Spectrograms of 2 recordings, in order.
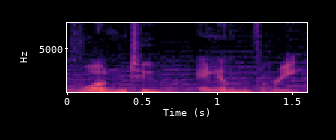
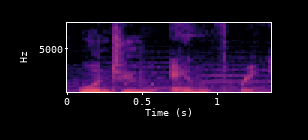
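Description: The two takes are said the same way.

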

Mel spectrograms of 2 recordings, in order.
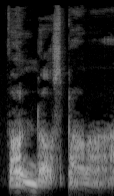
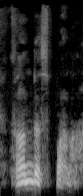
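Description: First: Whispered repeat of the name. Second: Said in the usual way. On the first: Real, not acted. Whispering the mate's nickname to himself. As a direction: breathe the name to yourself.

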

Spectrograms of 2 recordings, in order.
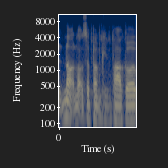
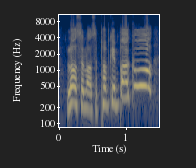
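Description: First: Said in the usual way. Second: High, loud, hammed-up enthusiasm; mock hype. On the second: Player joking about what the build needs, loud mock hype. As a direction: belt it out as a silly boast. Joke slip, corrected next line.

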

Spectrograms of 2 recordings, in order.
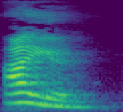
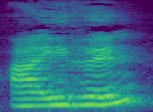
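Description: First: Iron as eye-un, silent R; correct iron. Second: Iron with the R sounded, eye-ron; mispronounced iron; wrong iron. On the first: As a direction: drop the R in iron. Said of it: "the R should not be pronounced". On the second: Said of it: "pronouncing the R". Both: Shown as a demonstration.

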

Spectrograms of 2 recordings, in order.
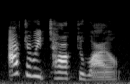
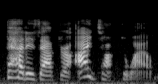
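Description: First: Said in the usual way. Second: "I'd" leaned on as the correction; stress on I'd. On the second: Acted. Niece admits she did the talking, stressing "I'd". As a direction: correct herself by hitting "I'd".

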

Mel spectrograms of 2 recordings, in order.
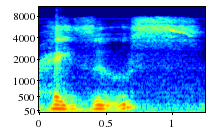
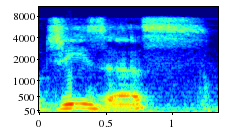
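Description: First: "Jesus" drawn out slowly as hay-ZOOS; Spanish pronunciation. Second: Said in the usual way. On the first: Shown as a demonstration. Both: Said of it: "as some people pronounce it".

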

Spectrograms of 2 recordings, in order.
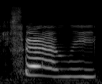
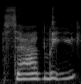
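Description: First: High, exaggerated lament; hammed-up sorrow, pitched way up; mock sadness. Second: Said in the usual way. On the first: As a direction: repeat it as a high-pitched fake whine. Mock lament, repeating the word higher.

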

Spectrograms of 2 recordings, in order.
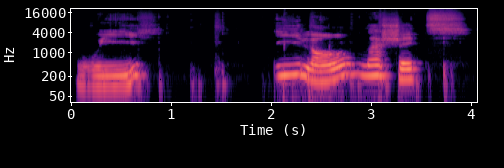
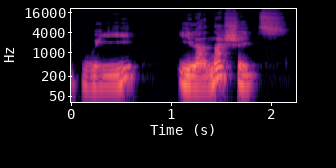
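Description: First: Slow dictation. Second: Said in the usual way. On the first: Shown as a demonstration.

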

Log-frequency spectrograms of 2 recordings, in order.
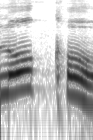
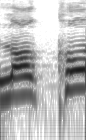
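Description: First: লক্ষ্য with a closed o, "lokkho"; correct pronunciation. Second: লক্ষ্য with an open "aw", "lawkkho"; wrong pronunciation. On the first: Teacher answers the question, লক্ষ্য pronounced "lokkho". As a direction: round the first vowel of লক্ষ্য to o. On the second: Teacher shows what not to say, লক্ষ্য mispronounced "lawkkho". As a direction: open up the first vowel of লক্ষ্য. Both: Shown as a demonstration. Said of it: "না বলে উচ্চারণ করবে কি".

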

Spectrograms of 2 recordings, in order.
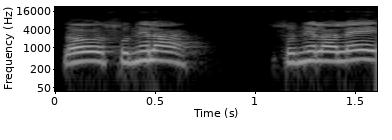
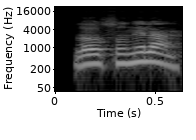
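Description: First: Higher, louder calls for a friend; a loud call to Sunil, higher pitched. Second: A mild call across to a friend; a mild call to Sunil. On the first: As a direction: shout his name across the street. Calling loudly for Sunil. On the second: Calling for Sunil. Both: Acted.

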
